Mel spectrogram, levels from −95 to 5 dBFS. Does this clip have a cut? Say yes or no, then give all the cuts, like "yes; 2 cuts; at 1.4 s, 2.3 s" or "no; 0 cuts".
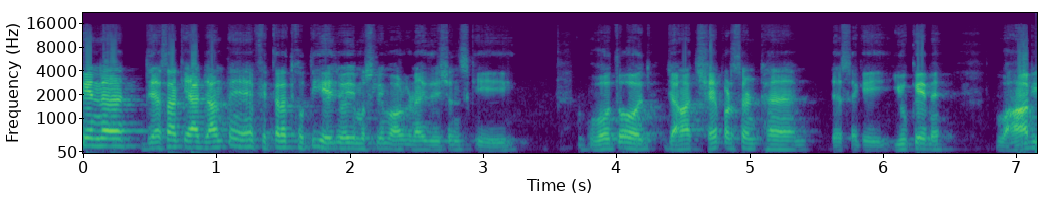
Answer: no; 0 cuts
